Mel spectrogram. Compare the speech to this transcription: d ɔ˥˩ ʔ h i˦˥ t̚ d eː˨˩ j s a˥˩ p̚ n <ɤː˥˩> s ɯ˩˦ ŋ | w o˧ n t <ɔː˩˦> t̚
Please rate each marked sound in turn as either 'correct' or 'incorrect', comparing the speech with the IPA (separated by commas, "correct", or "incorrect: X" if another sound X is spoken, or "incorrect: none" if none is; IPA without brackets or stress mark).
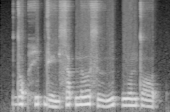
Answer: correct, incorrect: ɔː˨˩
